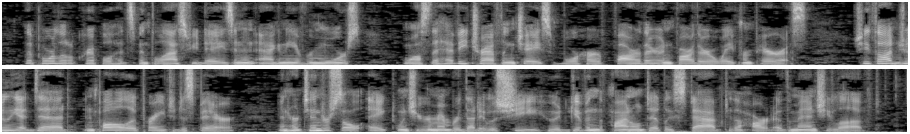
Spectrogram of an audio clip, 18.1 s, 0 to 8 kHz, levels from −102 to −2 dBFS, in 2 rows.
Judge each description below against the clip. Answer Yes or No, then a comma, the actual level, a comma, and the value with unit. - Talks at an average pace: No, fast, 215 wpm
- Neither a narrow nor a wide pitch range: No, narrow, 1.9 semitones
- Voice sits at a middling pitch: Yes, medium, 175 Hz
